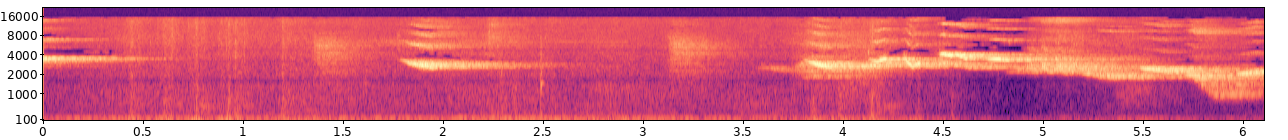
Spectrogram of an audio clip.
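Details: Wild-voiced lure song of an oriental magpie-robin from Daklak, Vietnam, a nest-raised five-season bird, used to excite or trap birds: brief separate whistles, then a rich run of fast, varied warbling notes that drop lower at the end.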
